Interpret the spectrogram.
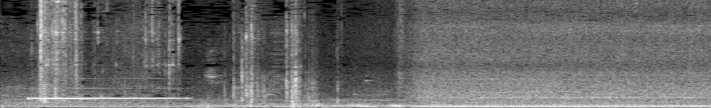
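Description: A Jeep Liberty being started with the key: a steady warning tone sounds for about a second as the engine is turned over, then the engine catches about three seconds in and settles into a steady idle.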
